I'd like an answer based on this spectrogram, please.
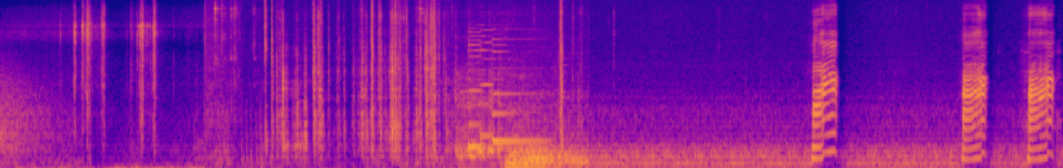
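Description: Duck call blown in short quacking bursts, once about ten seconds in and twice more near the end, over a pickup truck engine idling with a steady low hum. About six seconds in, the engine is started, a short loud burst that settles into the idle. Before that, a run of sharp clicks.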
